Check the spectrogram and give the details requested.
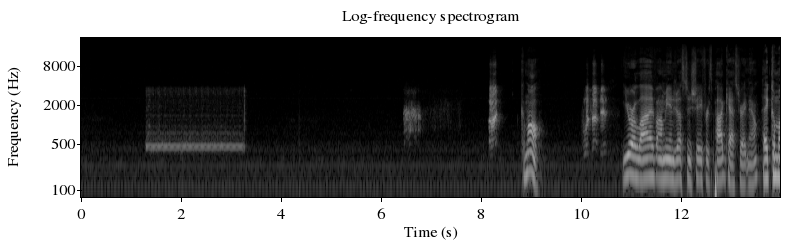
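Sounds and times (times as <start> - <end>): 
low hum: 0.0 - 13.9
telephone ringback tone: 1.3 - 3.3
speech: 8.8 - 9.2, 10.8 - 13.9.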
